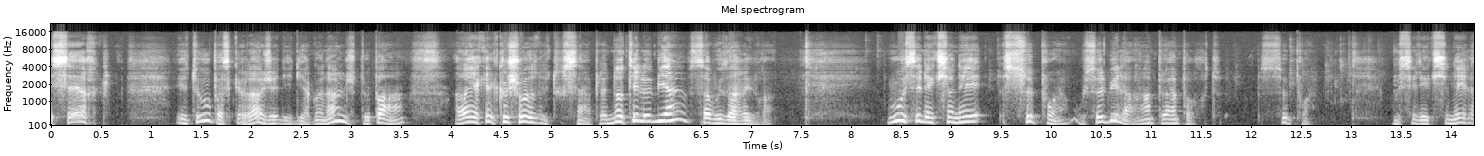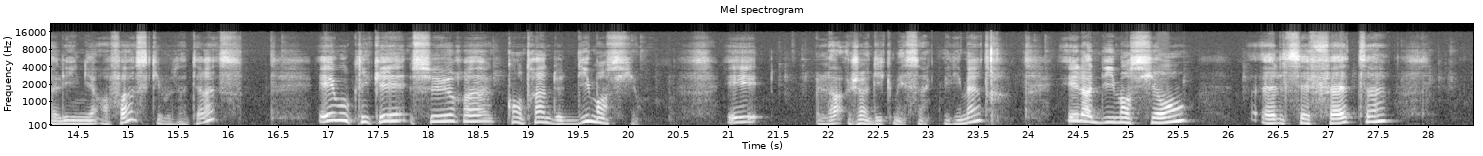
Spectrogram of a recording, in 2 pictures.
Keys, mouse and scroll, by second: 8.3 click, 12.5 click, 15.4 click, 19.6 click, 22.7 KP_5, 23.6 KP_Enter, 25.3-28.4 drag.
